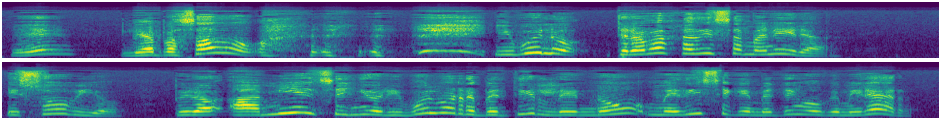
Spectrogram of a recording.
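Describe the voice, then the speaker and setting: A woman with a Uruguayan Spanish accent preaches a sermon, animated and acting out the voices of those she quotes. Her voice sits high, her pace is normal, and the recording is dry.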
